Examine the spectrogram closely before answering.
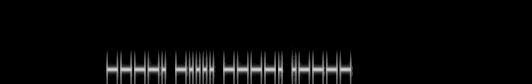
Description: Morse code, heard as a keyed tone, about 34 wpm, 700 Hz. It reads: 9691
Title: Numbers - 4-Digit 35wpm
